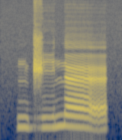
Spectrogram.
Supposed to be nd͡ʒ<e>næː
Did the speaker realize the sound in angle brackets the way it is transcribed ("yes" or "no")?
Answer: no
